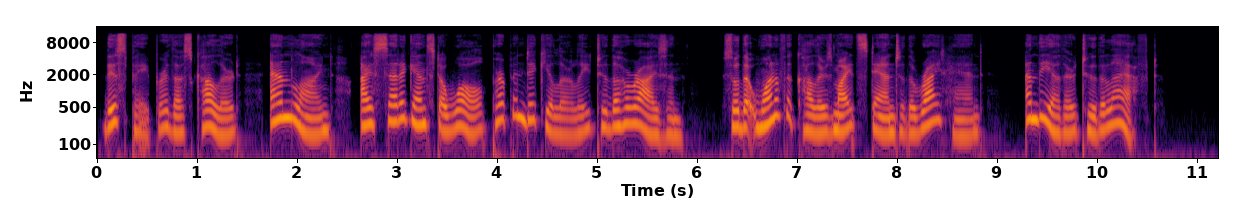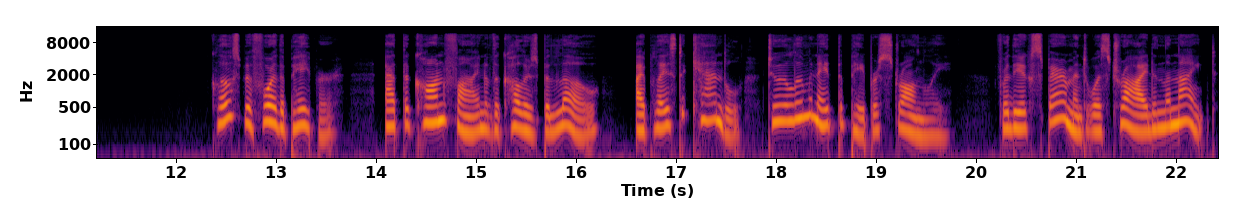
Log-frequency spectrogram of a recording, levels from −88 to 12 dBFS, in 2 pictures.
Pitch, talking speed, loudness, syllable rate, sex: 205 Hz, 165 wpm, -20 LUFS, 5.3 syllables/s, female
